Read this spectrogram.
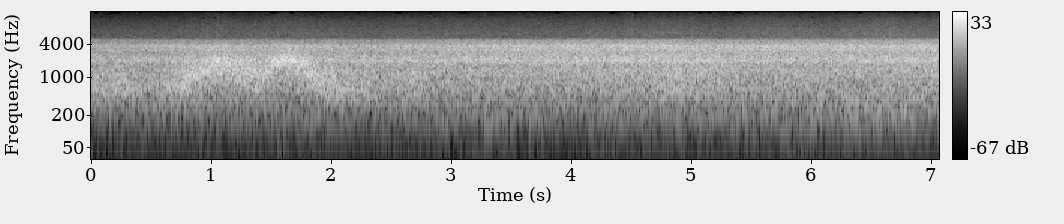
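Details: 10-meter rig on a 15th-floor balcony facing the ocean, Garden City Beach, South Carolina, often after a frequency change. Steady rushing hiss that swells slowly, with surf in the background. Owner suspects a rotating radar-like source; unconfirmed.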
